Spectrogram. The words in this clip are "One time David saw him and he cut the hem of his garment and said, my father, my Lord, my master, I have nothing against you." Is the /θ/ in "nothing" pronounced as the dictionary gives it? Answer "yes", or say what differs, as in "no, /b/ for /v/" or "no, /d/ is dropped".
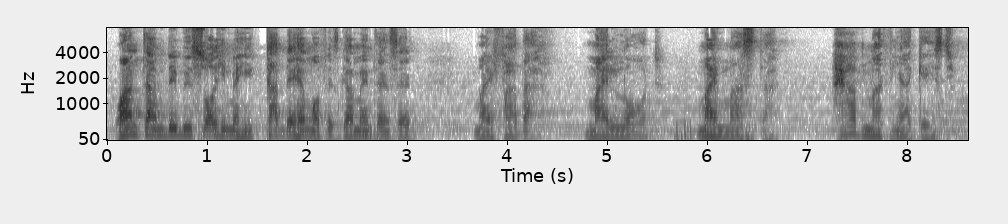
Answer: yes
